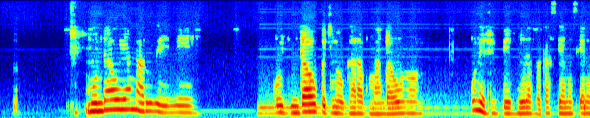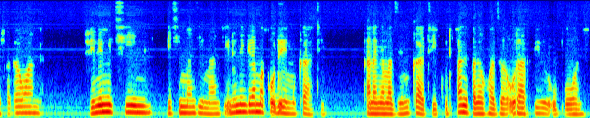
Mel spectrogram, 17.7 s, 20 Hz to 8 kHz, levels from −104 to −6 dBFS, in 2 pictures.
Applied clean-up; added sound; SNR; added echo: neural separator model SepFormer DNS4.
